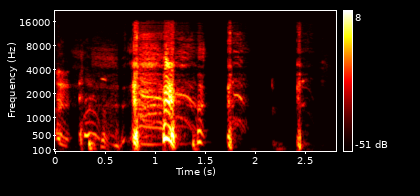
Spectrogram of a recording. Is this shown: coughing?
yes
